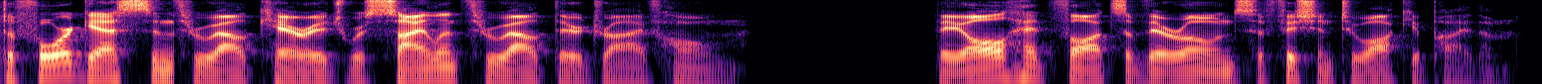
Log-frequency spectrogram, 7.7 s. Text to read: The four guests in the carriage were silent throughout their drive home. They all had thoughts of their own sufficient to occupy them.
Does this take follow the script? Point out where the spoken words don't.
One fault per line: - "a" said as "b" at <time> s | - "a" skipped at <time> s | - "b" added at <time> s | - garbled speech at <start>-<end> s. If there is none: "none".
- "the" said as "throughout" at 0.9 s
